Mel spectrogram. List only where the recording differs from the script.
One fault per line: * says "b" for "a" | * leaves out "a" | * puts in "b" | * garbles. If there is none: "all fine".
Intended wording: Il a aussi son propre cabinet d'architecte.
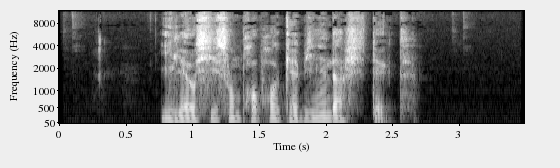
all fine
